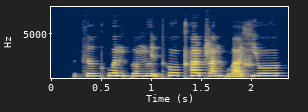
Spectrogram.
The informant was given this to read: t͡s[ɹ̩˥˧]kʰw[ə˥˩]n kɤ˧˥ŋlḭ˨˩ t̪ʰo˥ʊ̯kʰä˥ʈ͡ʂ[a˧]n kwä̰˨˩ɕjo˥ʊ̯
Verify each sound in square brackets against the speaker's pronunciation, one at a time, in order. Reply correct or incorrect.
incorrect: ɹ̩˧˥, correct, incorrect: a˧˥

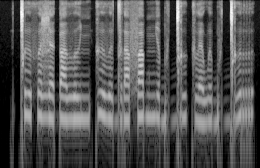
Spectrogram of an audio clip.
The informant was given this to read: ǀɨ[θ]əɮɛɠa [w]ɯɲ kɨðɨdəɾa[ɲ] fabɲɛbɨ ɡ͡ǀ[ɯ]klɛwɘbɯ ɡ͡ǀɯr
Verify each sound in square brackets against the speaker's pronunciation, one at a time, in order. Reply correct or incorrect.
correct, incorrect: ð, incorrect: none, correct

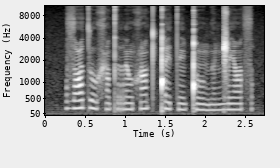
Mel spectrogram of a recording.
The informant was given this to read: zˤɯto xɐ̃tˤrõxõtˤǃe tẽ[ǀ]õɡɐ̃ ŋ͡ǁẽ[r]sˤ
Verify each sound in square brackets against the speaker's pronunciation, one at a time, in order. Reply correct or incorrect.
incorrect: ǃ, incorrect: none

